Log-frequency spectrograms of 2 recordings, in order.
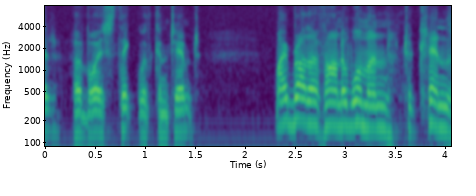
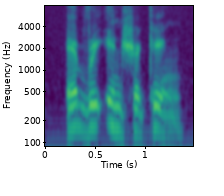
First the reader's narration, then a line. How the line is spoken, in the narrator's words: he said quietly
